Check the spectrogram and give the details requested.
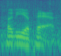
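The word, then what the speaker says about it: Honea Path: They were actually the ones that taught me how to pronounce Haneia Path.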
